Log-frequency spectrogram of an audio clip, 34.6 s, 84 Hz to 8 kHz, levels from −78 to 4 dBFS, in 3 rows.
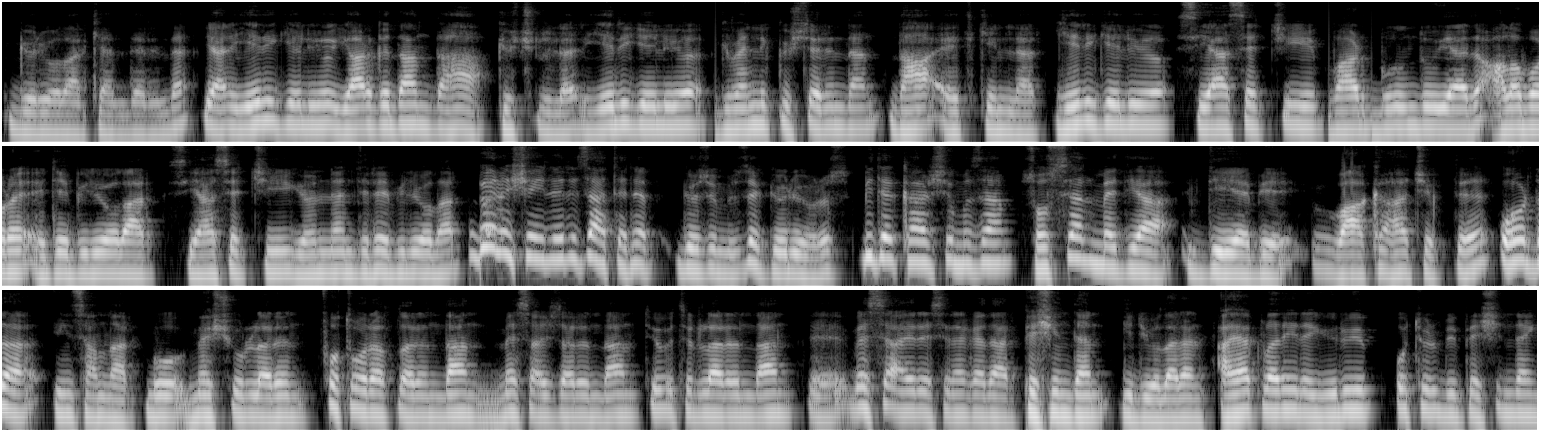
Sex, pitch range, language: male, 125-150 Hz, Turkish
